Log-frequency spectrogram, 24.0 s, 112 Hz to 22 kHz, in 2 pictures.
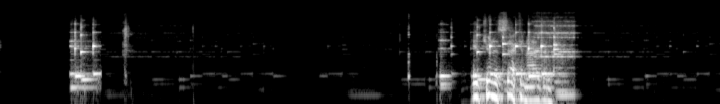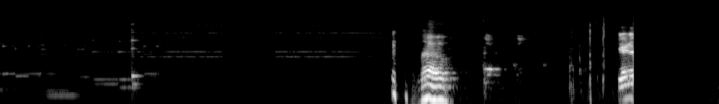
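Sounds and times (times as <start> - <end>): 
phone ringtone ringing: 1.2 - 4.8, 5.4 - 15.8, 16.6 - 18.5
speech: 7.8 - 9.4, 19.0 - 19.5.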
